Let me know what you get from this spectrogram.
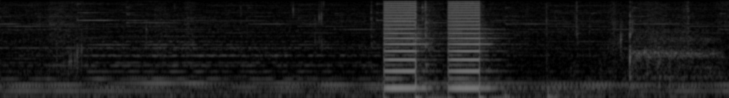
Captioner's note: beeping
